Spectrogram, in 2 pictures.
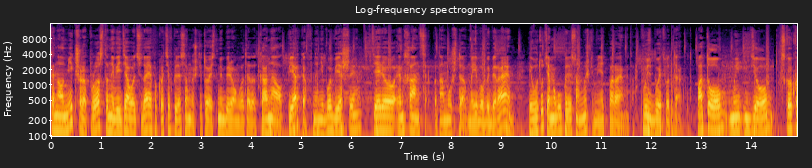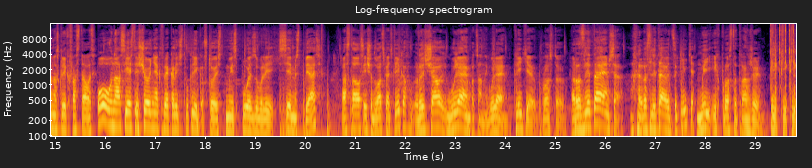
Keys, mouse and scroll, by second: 18.5-19.0 scroll, 29.2-29.6 scroll.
